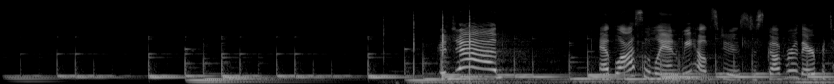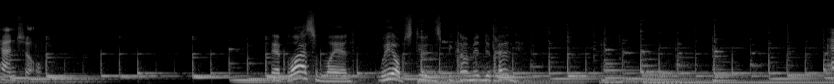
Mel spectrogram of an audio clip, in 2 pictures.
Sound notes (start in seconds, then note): 0.0 xylophone music playing; 3.8 clapping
